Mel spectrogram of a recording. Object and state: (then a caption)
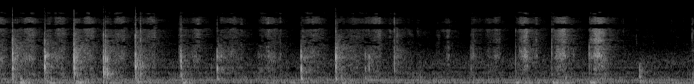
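Kinetic sand scraped in a plastic tray. A small orange plastic scoop held in the fingers scrapes and smooths a packed layer of brown kinetic sand in a green plastic tray. It makes a series of short, crisp, bright scraping strokes at an uneven pace, about three per second, over a faint steady low hum. The strokes are loudest early and grow softer and more rubbing toward the end.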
